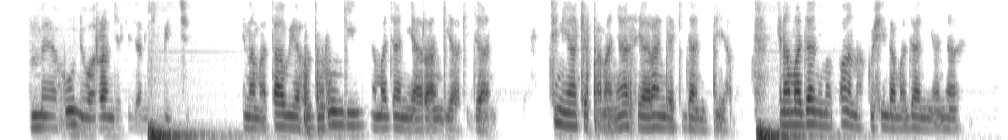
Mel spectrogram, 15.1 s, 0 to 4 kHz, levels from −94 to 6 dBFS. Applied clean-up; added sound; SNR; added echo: none; Bass drum; 4 dB; reverberation time 0.3 s.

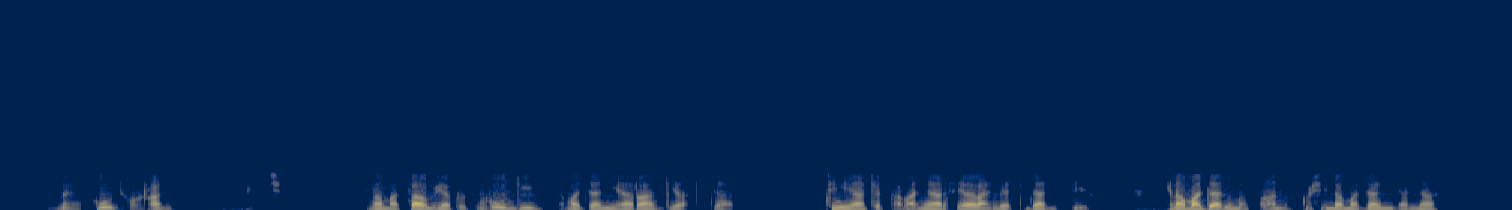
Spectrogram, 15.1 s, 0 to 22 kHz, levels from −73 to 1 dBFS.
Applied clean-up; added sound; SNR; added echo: neural separator model SepFormer WHAMR!.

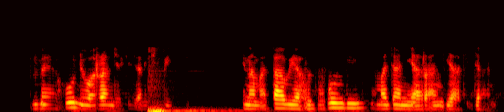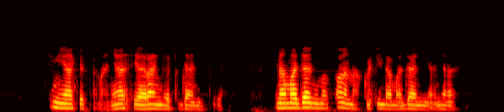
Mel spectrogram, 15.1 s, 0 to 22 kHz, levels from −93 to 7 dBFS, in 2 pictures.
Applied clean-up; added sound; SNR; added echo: neural mask model DeepFilterNet 3.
